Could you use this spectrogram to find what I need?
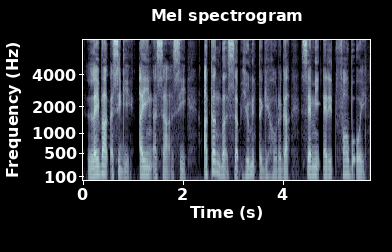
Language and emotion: Manipuri, neutral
